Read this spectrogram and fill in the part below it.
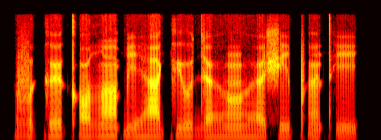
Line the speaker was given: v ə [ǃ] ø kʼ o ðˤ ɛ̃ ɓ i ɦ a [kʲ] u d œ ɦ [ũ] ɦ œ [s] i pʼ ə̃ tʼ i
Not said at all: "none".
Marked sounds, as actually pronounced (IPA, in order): k, kʲ, õ, ʃ

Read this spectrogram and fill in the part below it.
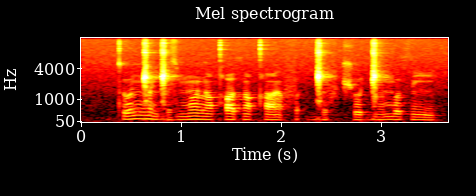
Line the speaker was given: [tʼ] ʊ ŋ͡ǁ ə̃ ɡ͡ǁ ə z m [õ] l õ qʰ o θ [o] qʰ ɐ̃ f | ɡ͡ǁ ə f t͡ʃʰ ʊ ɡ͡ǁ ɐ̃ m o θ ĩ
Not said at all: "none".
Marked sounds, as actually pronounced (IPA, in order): tʼ, õ, õ

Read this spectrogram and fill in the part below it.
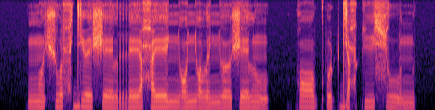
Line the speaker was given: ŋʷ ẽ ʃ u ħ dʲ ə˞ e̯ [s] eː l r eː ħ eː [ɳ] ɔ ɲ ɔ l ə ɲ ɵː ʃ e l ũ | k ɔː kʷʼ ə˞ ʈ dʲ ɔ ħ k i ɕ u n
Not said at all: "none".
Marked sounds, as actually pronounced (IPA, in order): ʃ, ɲ

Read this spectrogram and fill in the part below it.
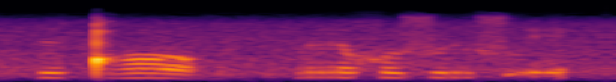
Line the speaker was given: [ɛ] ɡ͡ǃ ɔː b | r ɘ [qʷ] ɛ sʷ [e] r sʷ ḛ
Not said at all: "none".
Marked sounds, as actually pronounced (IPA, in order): ɨ, χʷ, ɨ

